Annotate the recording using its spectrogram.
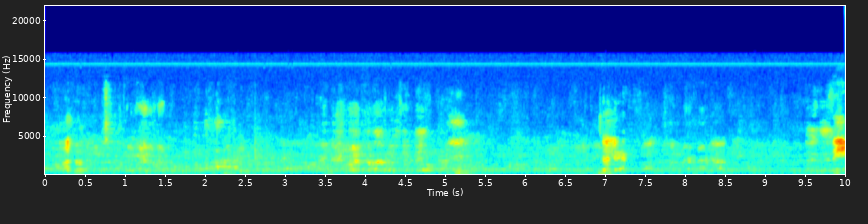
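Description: Crowd chatter: many people talking over one another at once. A louder call rises out of it at about seven seconds, and another near the end.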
